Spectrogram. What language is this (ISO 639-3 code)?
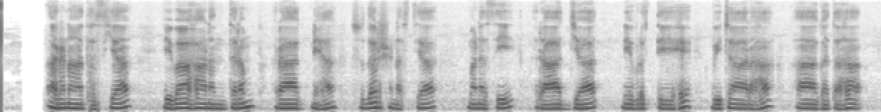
san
